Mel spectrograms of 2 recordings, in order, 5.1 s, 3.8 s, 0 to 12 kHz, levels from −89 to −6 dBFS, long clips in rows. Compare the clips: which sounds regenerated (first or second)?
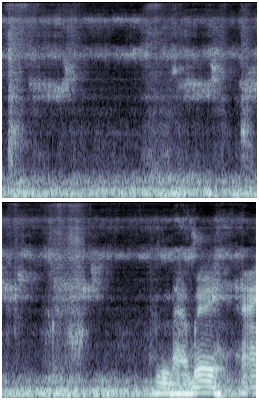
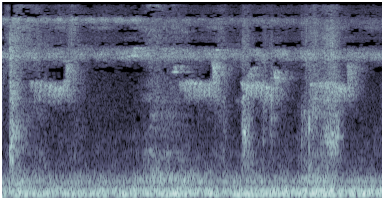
first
